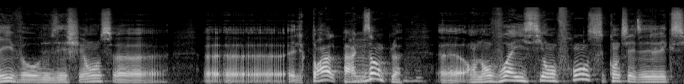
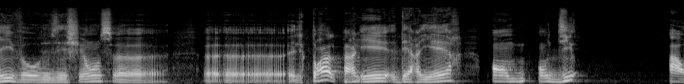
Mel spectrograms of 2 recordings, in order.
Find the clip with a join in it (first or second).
second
